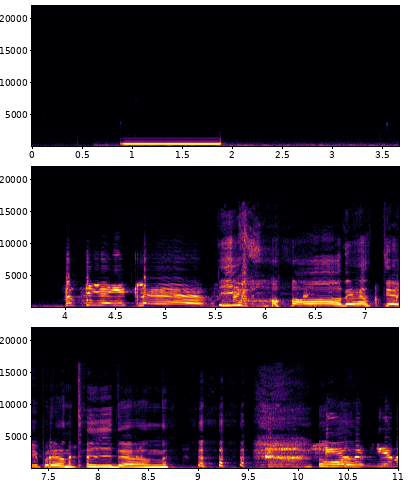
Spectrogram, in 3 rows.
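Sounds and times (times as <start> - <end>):
low hum: 0.0 - 10.9
electronic ringback tone of an outgoing phone call: 0.9 - 1.9
speech: 5.5 - 8.8, 9.6 - 10.9
laughter: 5.6 - 10.2.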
